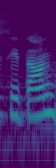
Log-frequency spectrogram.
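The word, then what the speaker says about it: Tseten: इन्हें जो यहाँ पे जो स्पेलिंग लिखी गई है TSETN, इन्हें सीतान पढ़ा जाएगा।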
